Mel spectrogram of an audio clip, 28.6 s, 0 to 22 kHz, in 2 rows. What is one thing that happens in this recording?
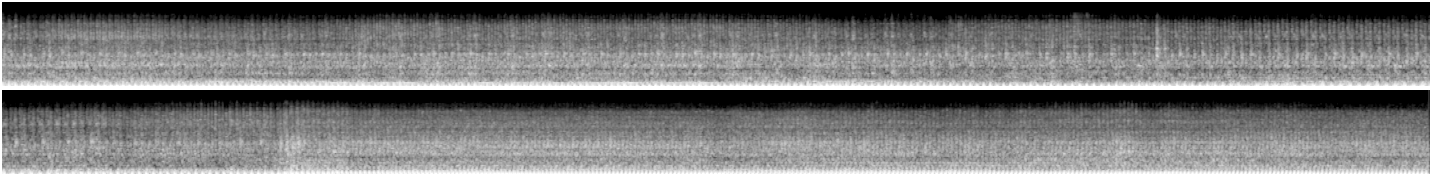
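A small tractor's diesel engine chugs steadily close by, growing louder as it drives off around 17 seconds.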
